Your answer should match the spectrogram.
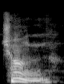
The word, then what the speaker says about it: Chang: broadcaster's to say it Chang as it's spelled but it's actually which the CH a n but it's it's um it's actually pronounced Chung they're telling everybody to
